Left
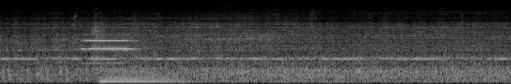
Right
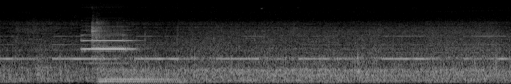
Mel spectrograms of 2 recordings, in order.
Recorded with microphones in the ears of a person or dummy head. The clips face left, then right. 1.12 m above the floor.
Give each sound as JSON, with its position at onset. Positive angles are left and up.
{"t": 0.8, "sound": "a microwave", "side_deg": -55, "distance_m": 5.0}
